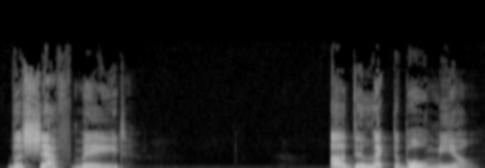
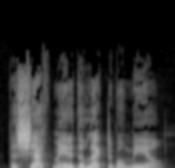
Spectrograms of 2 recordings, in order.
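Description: First: The sentence is said slowly and carefully. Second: The sentence is said at a natural pace. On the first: "this time repeat after me" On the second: "the last time at a regular pace"

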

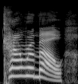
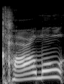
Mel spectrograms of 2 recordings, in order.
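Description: First: The middle vowel is pronounced, three syllables. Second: The middle vowel is dropped, two syllables. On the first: "I can clearly see the second A" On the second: "There is definitely an anti-vowel tendency amongst a lot of American pronunciations"

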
